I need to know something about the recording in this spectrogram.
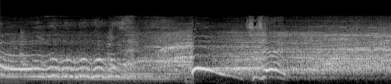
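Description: A young man sings through a microphone over loudspeakers.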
